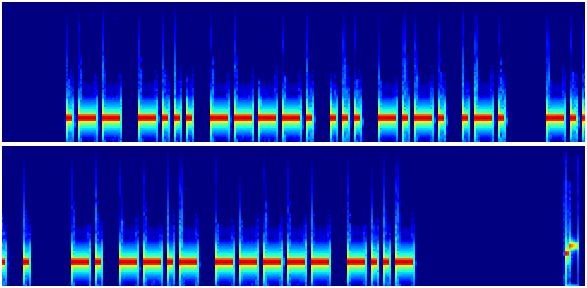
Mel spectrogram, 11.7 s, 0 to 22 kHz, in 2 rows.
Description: Morse code, heard as a keyed tone, about 21 wpm, 700 Hz. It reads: WB9SCR DE NQ0X
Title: USA Callsign DE Callsign 20wpm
